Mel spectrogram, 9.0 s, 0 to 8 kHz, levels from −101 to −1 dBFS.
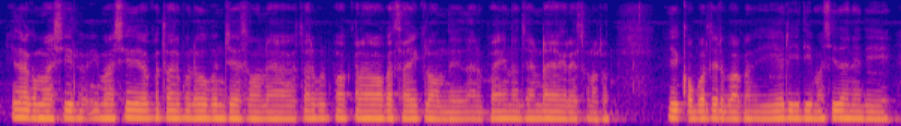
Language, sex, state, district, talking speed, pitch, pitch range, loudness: Telugu, male, Andhra Pradesh, Srikakulam, 180 wpm, 125 Hz, 120-130 Hz, -35 LUFS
